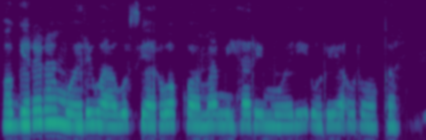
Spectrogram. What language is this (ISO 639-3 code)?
kik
